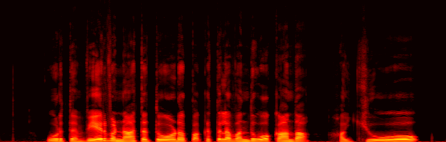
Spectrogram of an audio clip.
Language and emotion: Tamil, disgusted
